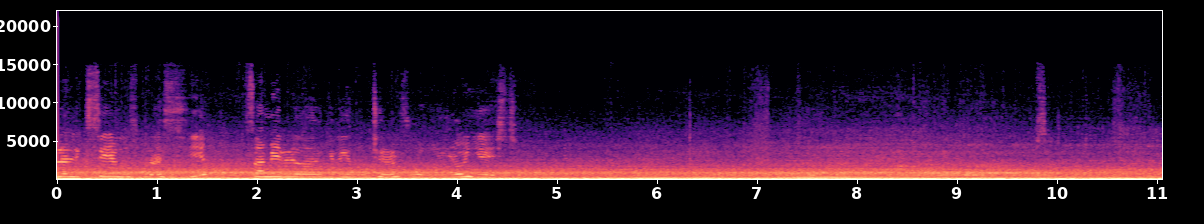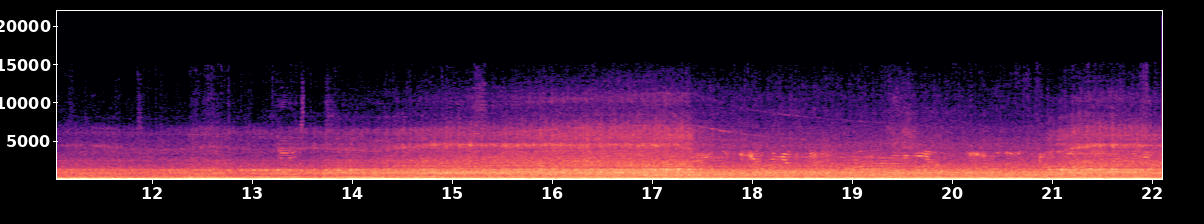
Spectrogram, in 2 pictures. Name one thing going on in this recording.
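Traffic rushes past on a busy highway.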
